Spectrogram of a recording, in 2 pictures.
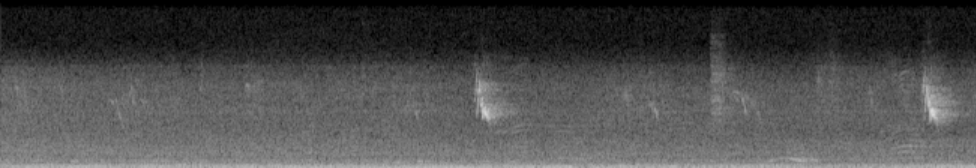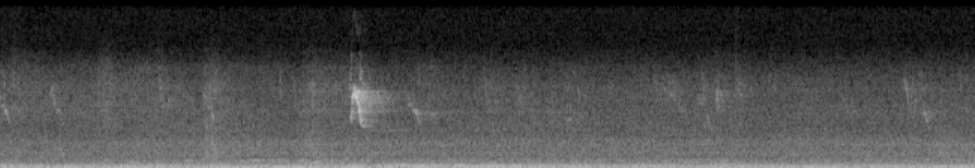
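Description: A bird chirping: three sharp, short, falling calls about three seconds apart, with a few fainter ones, over a steady low hum.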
